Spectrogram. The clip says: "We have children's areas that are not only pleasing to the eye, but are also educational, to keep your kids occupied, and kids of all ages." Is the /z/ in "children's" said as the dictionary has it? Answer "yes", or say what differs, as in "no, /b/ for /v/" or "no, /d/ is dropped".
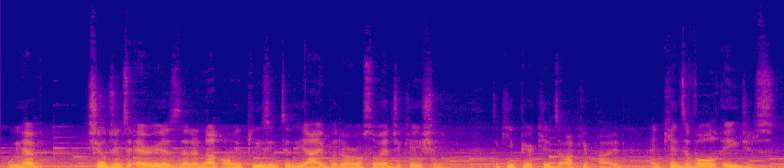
yes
